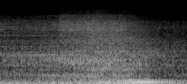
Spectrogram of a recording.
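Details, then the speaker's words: New GMC Acadia stranded roadside, fuel pump module failure presumed: engine spins over steadily with an even low drone but never catches; crank no-start, cause suspected not confirmed. "I don't if you can hear it hear how it spins and Spins and Spins and"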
